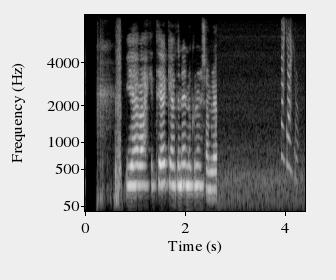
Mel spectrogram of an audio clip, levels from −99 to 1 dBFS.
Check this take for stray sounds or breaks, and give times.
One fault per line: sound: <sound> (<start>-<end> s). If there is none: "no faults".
sound: chirp (3.9-4.3 s)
